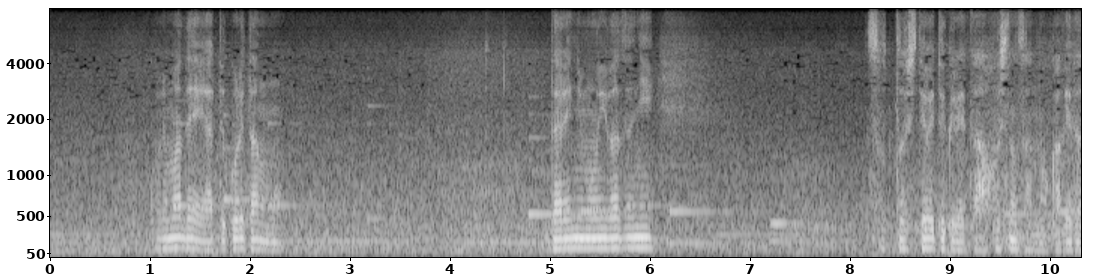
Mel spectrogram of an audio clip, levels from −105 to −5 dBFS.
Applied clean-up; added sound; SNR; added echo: none; none; none; none.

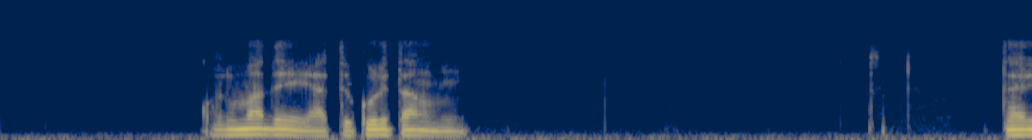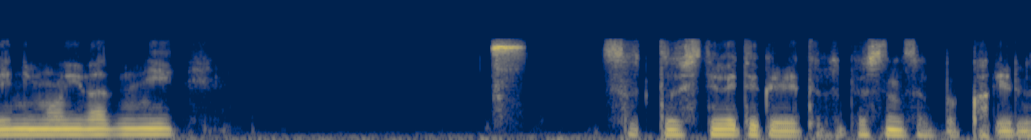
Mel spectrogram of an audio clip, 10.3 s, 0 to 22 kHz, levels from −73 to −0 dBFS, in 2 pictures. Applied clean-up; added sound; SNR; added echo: neural diffusion model UNIVERSE++.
